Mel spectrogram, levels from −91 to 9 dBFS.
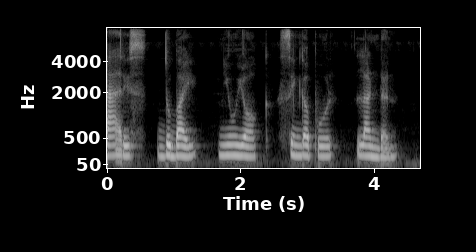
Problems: constant background noise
